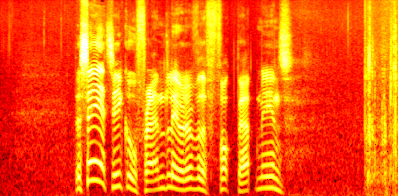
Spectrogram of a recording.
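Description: A man speaks up close, with animation.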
